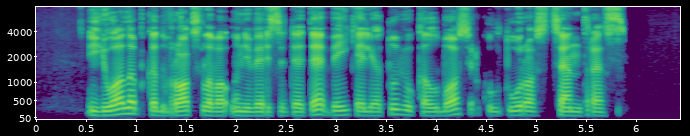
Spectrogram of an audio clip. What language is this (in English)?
Lithuanian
